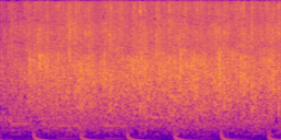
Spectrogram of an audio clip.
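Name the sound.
applause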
